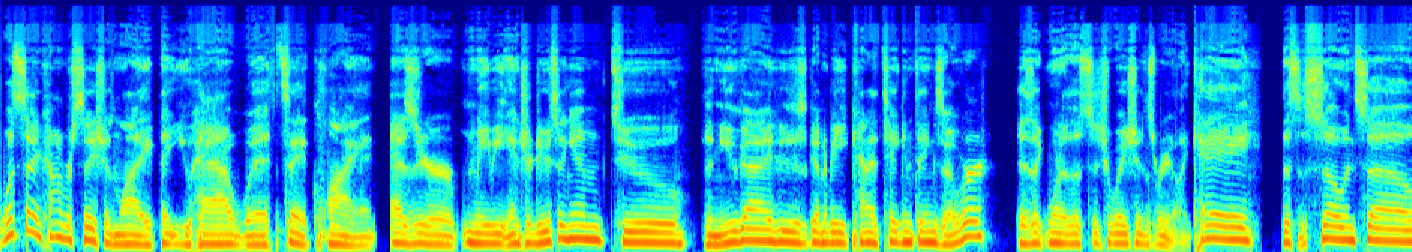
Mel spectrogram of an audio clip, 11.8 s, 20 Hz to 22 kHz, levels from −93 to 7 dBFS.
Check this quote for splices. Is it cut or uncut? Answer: uncut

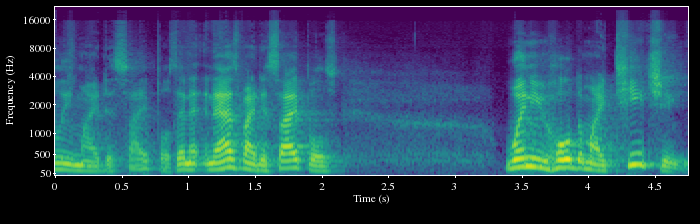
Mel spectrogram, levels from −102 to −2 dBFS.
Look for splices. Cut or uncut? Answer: uncut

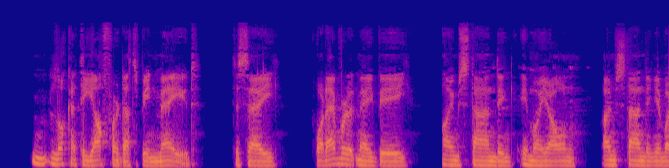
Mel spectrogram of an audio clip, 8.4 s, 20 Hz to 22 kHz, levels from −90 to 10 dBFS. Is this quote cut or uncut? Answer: uncut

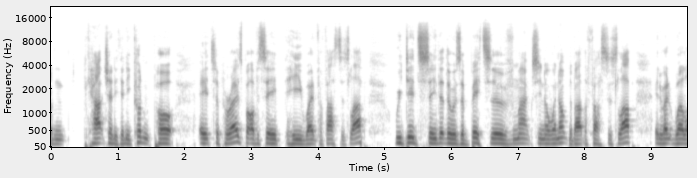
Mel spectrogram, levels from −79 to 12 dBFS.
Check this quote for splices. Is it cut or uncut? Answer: cut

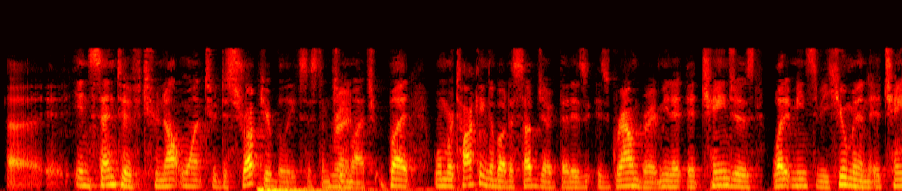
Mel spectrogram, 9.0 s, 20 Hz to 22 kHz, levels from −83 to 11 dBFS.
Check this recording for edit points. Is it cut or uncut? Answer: cut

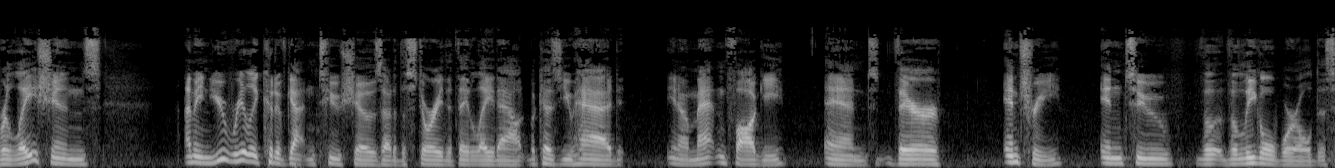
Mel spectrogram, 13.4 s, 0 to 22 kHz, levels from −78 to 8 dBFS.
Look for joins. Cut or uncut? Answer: uncut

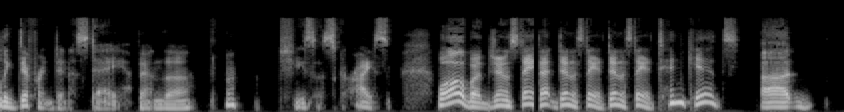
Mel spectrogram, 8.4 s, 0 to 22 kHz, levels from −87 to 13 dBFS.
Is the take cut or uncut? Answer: cut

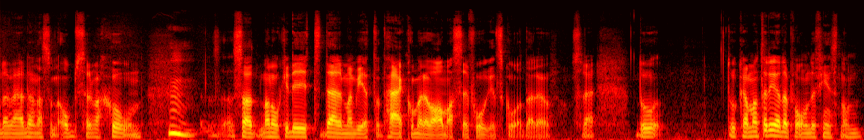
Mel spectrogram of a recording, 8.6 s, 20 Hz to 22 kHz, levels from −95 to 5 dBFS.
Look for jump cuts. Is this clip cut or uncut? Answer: uncut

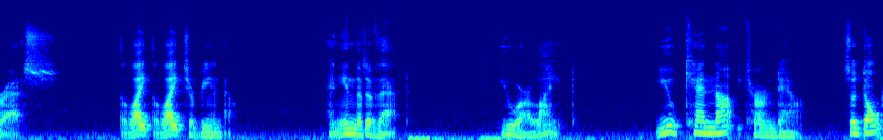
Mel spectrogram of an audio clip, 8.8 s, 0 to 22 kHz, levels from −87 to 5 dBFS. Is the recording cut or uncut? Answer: cut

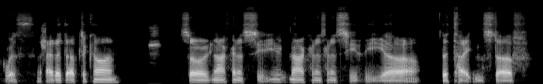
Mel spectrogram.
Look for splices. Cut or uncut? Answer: cut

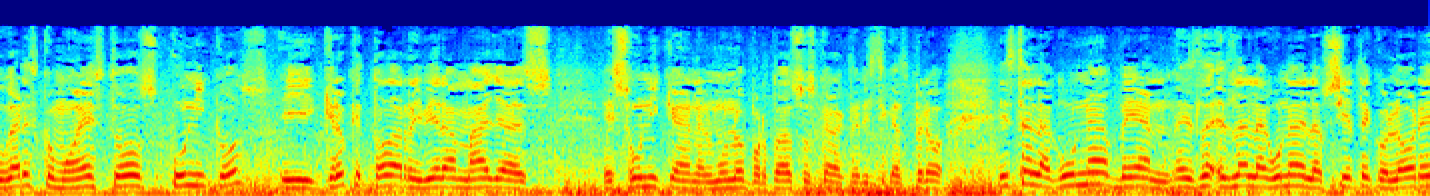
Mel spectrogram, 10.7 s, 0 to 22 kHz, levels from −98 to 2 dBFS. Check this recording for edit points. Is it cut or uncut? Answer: uncut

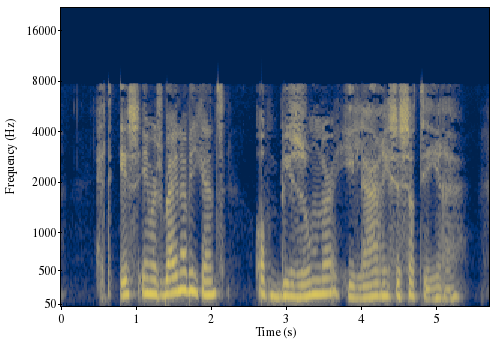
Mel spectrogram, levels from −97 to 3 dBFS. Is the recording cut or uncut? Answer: uncut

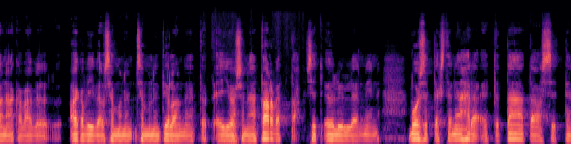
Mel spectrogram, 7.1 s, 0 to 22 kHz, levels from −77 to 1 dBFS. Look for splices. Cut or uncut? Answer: cut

